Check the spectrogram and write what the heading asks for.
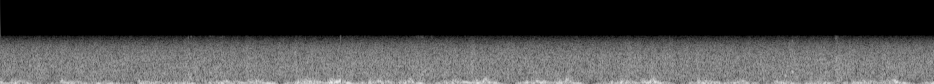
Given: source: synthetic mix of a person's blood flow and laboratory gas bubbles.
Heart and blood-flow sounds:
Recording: Doppler ultrasound of blood flow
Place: precordium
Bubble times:
1.87-2.25 s: bubbles
4.12-4.36 s: bubbles
7.61-7.72 s: bubbles
7.82-8.00 s: bubbles
8.33-8.43 s: bubbles
From the record:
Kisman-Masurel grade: 121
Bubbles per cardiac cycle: 1 to 2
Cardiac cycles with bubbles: 10 to 50%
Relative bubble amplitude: barely perceptible (0.100 to 0.250)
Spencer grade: 2 (many but less than half of the cardiac periods contain bubble signals, singularly or in groups)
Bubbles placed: anywhere in the cardiac cycle

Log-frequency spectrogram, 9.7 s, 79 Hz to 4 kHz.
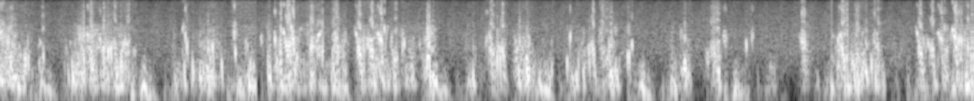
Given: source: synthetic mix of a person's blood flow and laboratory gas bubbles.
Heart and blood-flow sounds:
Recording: Doppler ultrasound of blood flow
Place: precordium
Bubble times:
0.00-0.35 s: bubbles
0.40-0.47 s: bubbles
0.62-1.40 s: bubbles
1.83-2.28 s: bubbles
2.32-2.58 s: bubbles
2.61-4.41 s: bubbles
4.72-4.81 s: bubbles
4.85-5.11 s: bubbles
5.14-5.55 s: bubbles
5.67-6.38 s: bubbles
6.79-6.95 s: bubbles
7.07-7.29 s: bubbles
7.45-7.57 s: bubbles
8.00-8.14 s: bubbles
8.33-8.88 s: bubbles
9.16-9.74 s: bubbles
From the record:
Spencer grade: 4 (maximum detectable bubble signal sounding continuously throughout systole and diastole of every cardiac period, and overriding the amplitude of the normal cardiac signals)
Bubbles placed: anywhere in the cardiac cycle

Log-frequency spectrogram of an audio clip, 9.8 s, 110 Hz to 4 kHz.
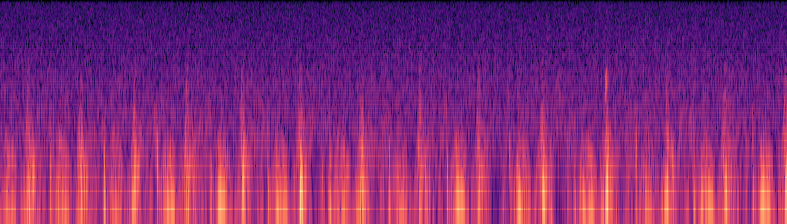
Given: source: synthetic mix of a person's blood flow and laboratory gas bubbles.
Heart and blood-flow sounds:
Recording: Doppler ultrasound of blood flow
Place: precordium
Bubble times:
7.56-7.61 s: bubbles
From the record:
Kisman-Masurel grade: 112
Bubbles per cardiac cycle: 1 to 2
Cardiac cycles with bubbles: 1 to 10%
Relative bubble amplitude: moderate (0.250 to 0.450)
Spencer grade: 1 (occasional bubble signal discernible with the cardiac motion signal, with majority of cardiac periods free of bubbles)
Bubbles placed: anywhere in the cardiac cycle

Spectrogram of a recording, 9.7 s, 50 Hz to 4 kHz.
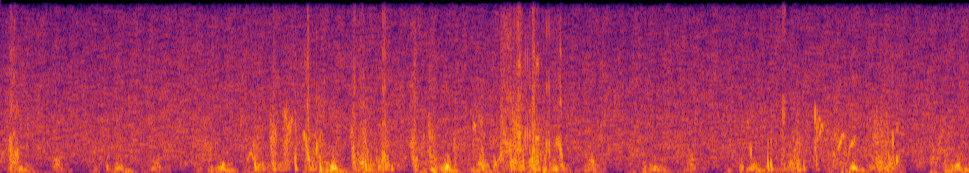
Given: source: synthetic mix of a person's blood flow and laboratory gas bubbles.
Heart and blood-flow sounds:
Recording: Doppler ultrasound of blood flow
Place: precordium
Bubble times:
0.08-0.20 s: bubbles
2.46-3.25 s: bubbles
3.50-4.01 s: bubbles
4.09-4.21 s: bubbles
4.26-4.40 s: bubbles
4.52-4.57 s: bubbles
4.72-4.87 s: bubbles
4.92-5.68 s: bubbles
7.45-8.59 s: bubbles
8.67-9.01 s: bubbles
From the record:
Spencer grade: 3 (all of the cardiac periods contain showers or single bubble signals, but not dominating or overriding the cardiac motion signals)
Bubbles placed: anywhere in the cardiac cycle

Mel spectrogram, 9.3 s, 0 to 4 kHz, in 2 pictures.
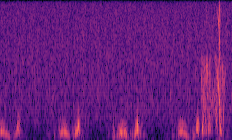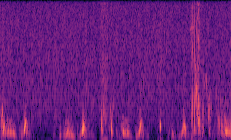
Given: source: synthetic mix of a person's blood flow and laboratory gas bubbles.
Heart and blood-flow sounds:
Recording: Doppler ultrasound of blood flow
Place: precordium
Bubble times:
3.99-4.53 s: bubbles
4.63-4.79 s: bubbles
6.64-6.93 s: bubbles
7.81-7.90 s: bubbles
8.41-8.88 s: bubbles
8.96-9.27 s: bubbles
From the record:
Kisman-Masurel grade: 223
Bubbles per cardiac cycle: several, 3 to 8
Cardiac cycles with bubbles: 10 to 50%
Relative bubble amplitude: loud (0.450 to 0.775)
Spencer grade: 2 (many but less than half of the cardiac periods contain bubble signals, singularly or in groups)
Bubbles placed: only in the low amplitude regions of the cardiac cycle

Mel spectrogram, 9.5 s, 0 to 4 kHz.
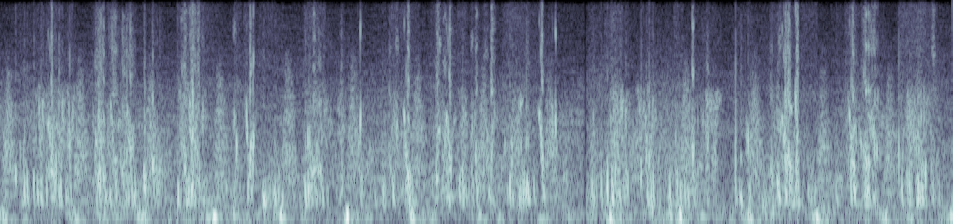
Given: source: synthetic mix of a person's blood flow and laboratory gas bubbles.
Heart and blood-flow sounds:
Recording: Doppler ultrasound of blood flow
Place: subclavian vein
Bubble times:
0.14-0.79 s: bubbles
0.92-1.68 s: bubbles
1.79-2.25 s: bubbles
2.33-2.87 s: bubbles
3.04-3.48 s: bubbles
3.58-3.66 s: bubbles
3.73-4.21 s: bubbles
4.31-4.99 s: bubbles
5.03-5.61 s: bubbles
5.89-6.62 s: bubbles
6.74-6.85 s: bubbles
6.89-7.24 s: bubbles
7.34-7.57 s: bubbles
7.70-8.20 s: bubbles
8.36-8.42 s: bubbles
8.46-8.88 s: bubbles
8.97-9.43 s: bubbles
From the record:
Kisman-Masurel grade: 342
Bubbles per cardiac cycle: rolling drumbeat, 9 or more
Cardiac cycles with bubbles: 100%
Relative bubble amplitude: moderate (0.250 to 0.450)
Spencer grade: 3 (all of the cardiac periods contain showers or single bubble signals, but not dominating or overriding the cardiac motion signals)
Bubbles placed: anywhere in the cardiac cycle

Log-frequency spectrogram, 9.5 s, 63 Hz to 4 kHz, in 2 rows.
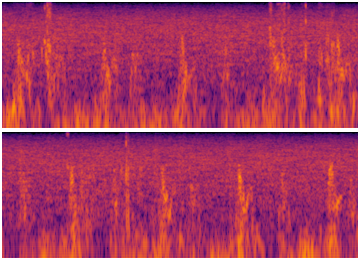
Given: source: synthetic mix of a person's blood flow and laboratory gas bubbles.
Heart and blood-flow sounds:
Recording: Doppler ultrasound of blood flow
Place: precordium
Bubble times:
0.13-0.43 s: bubbles
0.49-0.72 s: bubbles
3.54-3.89 s: bubbles
3.97-4.09 s: bubbles
4.17-4.45 s: bubbles
5.60-5.65 s: bubbles
5.74-6.00 s: bubbles
6.31-6.64 s: bubbles
From the record:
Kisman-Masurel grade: 221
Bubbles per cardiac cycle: several, 3 to 8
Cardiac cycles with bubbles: 10 to 50%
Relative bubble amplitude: barely perceptible (0.100 to 0.250)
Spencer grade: 2 (many but less than half of the cardiac periods contain bubble signals, singularly or in groups)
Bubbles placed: anywhere in the cardiac cycle

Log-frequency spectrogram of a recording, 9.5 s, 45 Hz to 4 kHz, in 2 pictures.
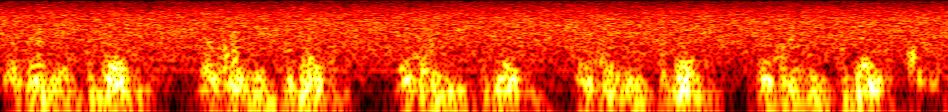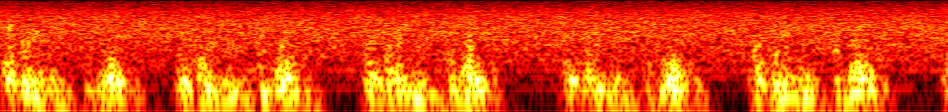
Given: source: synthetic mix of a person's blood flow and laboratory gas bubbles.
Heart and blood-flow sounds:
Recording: Doppler ultrasound of blood flow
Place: precordium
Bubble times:
4.53-4.72 s: bubbles
4.77-4.92 s: bubbles
From the record:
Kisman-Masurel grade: 212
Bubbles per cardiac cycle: several, 3 to 8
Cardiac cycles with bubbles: 1 to 10%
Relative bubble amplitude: moderate (0.250 to 0.450)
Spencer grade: 1 (occasional bubble signal discernible with the cardiac motion signal, with majority of cardiac periods free of bubbles)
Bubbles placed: anywhere in the cardiac cycle

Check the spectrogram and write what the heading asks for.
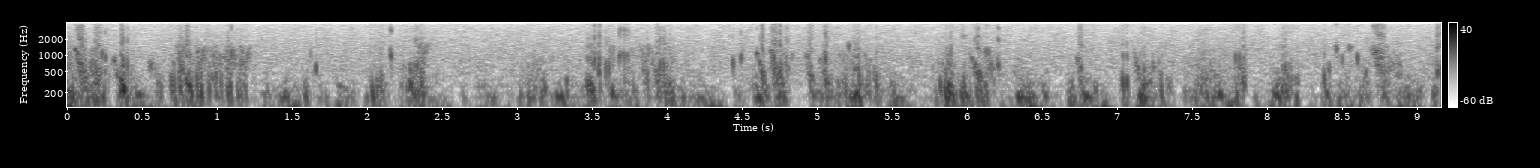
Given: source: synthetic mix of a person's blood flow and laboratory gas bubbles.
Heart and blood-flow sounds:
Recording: Doppler ultrasound of blood flow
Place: precordium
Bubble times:
0.00-0.47 s: bubbles
0.53-1.26 s: bubbles
1.56-1.70 s: bubbles
1.97-2.44 s: bubbles
3.00-3.18 s: bubbles
3.30-3.38 s: bubbles
3.43-4.08 s: bubbles
4.41-4.53 s: bubbles
4.55-4.85 s: bubbles
4.91-5.45 s: bubbles
5.75-6.25 s: bubbles
6.50-6.56 s: bubbles
6.71-6.79 s: bubbles
6.83-6.88 s: bubbles
7.00-7.39 s: bubbles
7.42-7.88 s: bubbles
8.08-8.22 s: bubbles
8.36-8.96 s: bubbles
9.07-9.17 s: bubbles
From the record:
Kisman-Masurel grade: 342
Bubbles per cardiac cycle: rolling drumbeat, 9 or more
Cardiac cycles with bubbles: 100%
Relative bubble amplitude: moderate (0.250 to 0.450)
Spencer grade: 3 (all of the cardiac periods contain showers or single bubble signals, but not dominating or overriding the cardiac motion signals)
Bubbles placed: anywhere in the cardiac cycle

